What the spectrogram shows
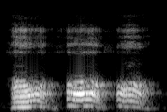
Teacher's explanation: The sound is rattling in the back of the throat almost like controlling snoring.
